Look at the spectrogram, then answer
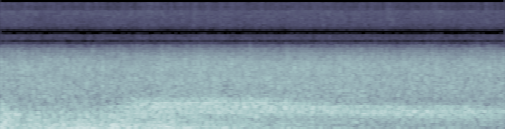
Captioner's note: wind howling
